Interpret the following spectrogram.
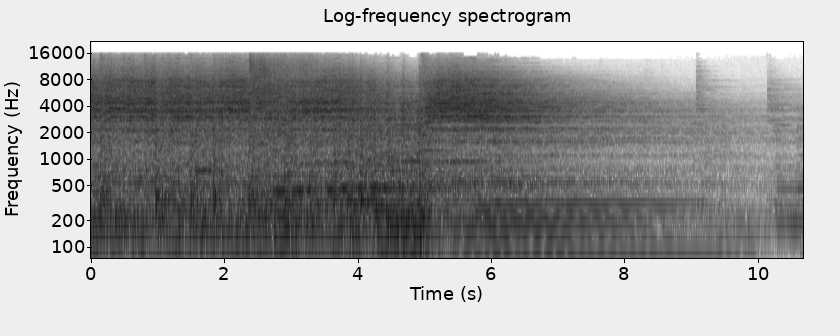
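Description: Live rock band, with electric guitars, bass guitar and drum kit, playing loudly. About halfway through they strike one last hit, and the held chord then rings on and slowly fades away.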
